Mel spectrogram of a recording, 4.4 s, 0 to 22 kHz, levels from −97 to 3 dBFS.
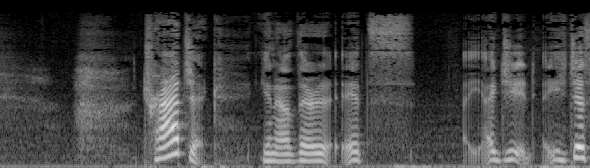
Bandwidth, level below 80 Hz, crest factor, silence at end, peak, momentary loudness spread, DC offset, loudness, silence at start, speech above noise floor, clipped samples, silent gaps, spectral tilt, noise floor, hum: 16.5 kHz; -44 dBFS; 22 dB; 0 s; -2 dBFS; 24 LU; under 0.1%; -22 LUFS; 0 s; 27 dB; under 0.1%; none; -4.5 dB/octave; -49 dBFS; none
